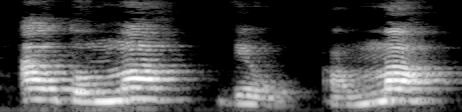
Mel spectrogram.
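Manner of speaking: Automóvel slow, MÓ long and loud; stress on MÓ. Shown as a demonstration. Teacher isolating the strong syllable, loud MÓ in Automóvel. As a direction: punch open MÓ in Automóvel, then repeat it. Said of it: "acento agudo".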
